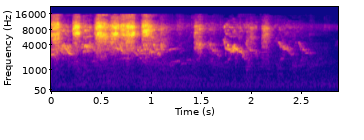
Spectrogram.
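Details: Budgerigars chirping: a quick burst of bright, loud squeaks, then a few separate downward-sliding chirps that trail off into quiet.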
